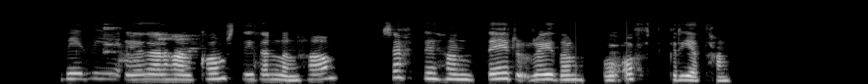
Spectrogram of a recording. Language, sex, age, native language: Icelandic, female, 40-49, Icelandic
